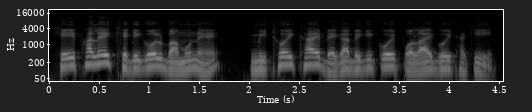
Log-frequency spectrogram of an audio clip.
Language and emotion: Assamese, neutral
